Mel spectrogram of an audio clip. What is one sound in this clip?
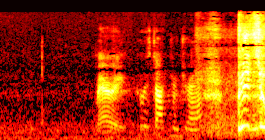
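A young woman speaks with animation through a television loudspeaker.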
